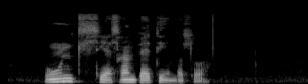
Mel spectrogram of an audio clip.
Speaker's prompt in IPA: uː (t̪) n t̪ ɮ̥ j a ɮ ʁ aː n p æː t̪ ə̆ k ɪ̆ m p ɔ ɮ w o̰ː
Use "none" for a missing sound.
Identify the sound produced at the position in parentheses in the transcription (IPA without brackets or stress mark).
none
